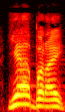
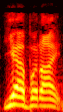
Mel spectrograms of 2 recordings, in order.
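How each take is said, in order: First: Loud, high whiny "Yeah, but I"; same hammed-up protest; mock excuse. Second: Loud, high whiny "Yeah, but I"; a hammed-up protest; mock excuse. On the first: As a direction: repeat the pleading excuse. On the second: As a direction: play the excuse-maker pleading.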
